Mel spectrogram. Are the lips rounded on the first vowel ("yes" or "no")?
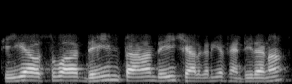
no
